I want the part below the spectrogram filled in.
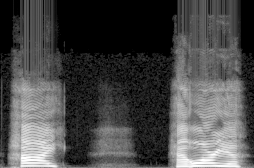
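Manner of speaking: squeaky high hello; high-pitched greeting. Pretend. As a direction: greet them in a tiny high voice. High greeting to new listeners.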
